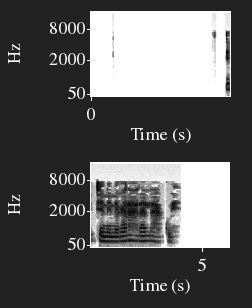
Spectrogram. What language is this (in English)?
Kalenjin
